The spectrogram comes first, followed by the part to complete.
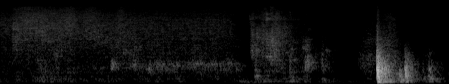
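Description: Water running from a tap, shut off after about two seconds, followed by a few small clatters and a sharp knock near the end.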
